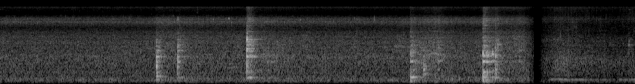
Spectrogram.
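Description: Maida namkeen pieces deep-frying in hot oil in a steel kadhai: a steady sizzle, broken by a few sharp knocks of a spoon against the pan as the pieces are turned. The sound cuts out for a moment near the end.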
